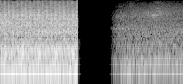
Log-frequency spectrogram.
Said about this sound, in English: Are you worried about me revving it up cold?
